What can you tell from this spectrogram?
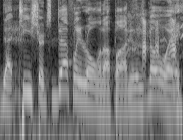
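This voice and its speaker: A man's voice: a little high, very animated, fairly quick, fairly bright tone. A man co-hosting a podcast in casual comedic chat, laughing often and joking crudely with plenty of swearing. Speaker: podcast co-host.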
